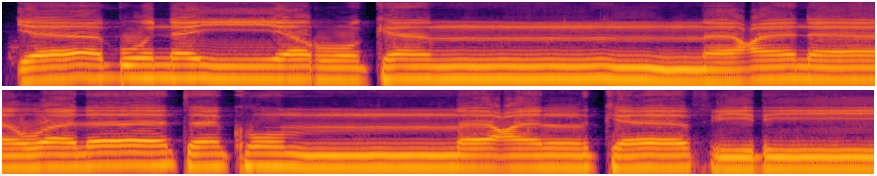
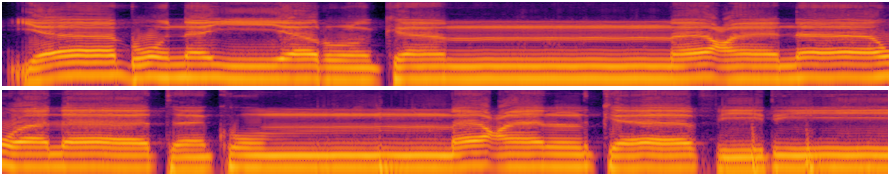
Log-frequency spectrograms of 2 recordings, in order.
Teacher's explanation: di ba-nya tidak dibaca ba, tapi dibaca apa? Mim. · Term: idgham mutajanisain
